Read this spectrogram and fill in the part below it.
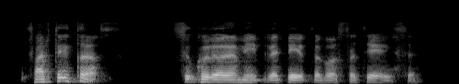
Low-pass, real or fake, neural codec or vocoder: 7.2 kHz; fake; codec, 16 kHz, 1 kbps, FunCodec, trained on LibriTTS, 50 frames a second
